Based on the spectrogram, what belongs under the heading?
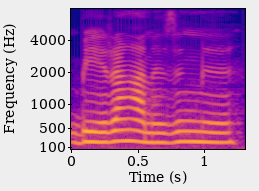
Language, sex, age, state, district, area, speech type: Bodo, female, 18-30, Assam, Kokrajhar, rural, spontaneous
